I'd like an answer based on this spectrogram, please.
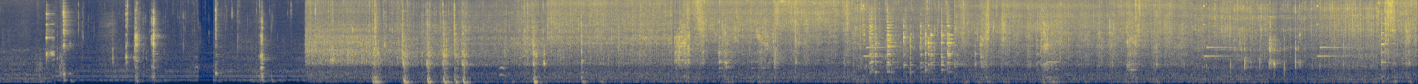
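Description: Rice sizzling as it fries in a cast-iron skillet, while wooden spatulas stir, spread and press it against the pan with repeated knocks and scrapes. The sizzle starts suddenly about six seconds in; before that there are only a few light taps.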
